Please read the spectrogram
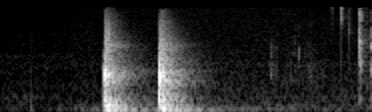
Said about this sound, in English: That sounds like a Leon knock. Nice and firm. He'd never knock twice.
